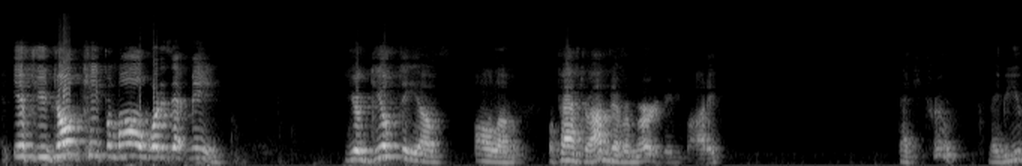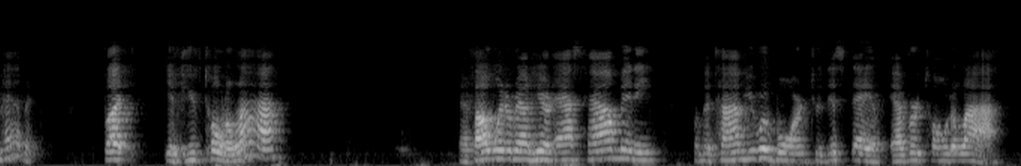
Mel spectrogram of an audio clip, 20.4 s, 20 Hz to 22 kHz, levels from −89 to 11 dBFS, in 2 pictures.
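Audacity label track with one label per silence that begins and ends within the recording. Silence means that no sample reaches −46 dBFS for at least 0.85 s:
2.210000	3.450000	silence
7.180000	9.000000	silence
13.060000	14.430000	silence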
